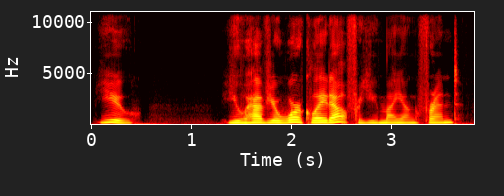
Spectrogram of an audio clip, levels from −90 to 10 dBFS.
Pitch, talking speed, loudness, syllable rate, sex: 200 Hz, 170 wpm, -17 LUFS, 4.2 syllables/s, female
